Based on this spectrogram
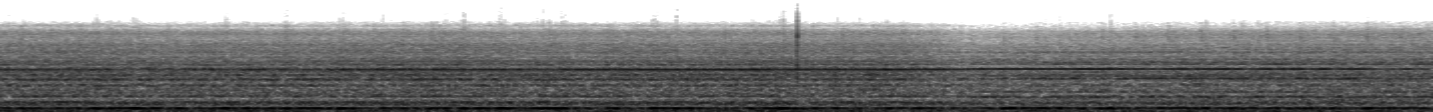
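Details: DIY diesel heater with its fuel pump cranked up to higher speed as the space warms: a steady, even hum with a low drone and a faint pump tick underneath. Normal running at high output.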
